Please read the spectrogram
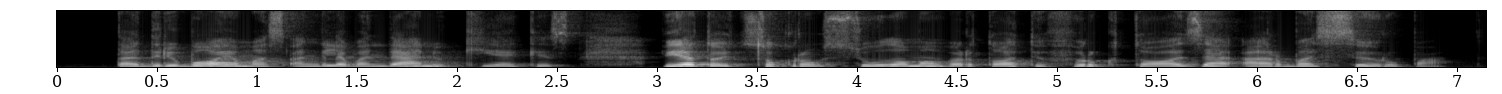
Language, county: Lithuanian, Utena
